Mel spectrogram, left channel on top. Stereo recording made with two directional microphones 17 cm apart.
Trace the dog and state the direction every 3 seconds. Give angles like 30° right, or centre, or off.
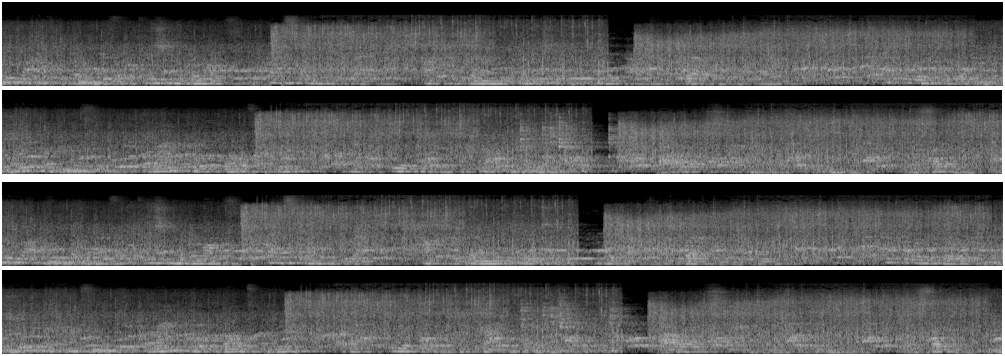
30° right, 20° right, centre, 20° left, centre, 20° right, 20° right.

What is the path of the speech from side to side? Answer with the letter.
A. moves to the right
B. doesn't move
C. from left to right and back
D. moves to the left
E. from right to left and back
B.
